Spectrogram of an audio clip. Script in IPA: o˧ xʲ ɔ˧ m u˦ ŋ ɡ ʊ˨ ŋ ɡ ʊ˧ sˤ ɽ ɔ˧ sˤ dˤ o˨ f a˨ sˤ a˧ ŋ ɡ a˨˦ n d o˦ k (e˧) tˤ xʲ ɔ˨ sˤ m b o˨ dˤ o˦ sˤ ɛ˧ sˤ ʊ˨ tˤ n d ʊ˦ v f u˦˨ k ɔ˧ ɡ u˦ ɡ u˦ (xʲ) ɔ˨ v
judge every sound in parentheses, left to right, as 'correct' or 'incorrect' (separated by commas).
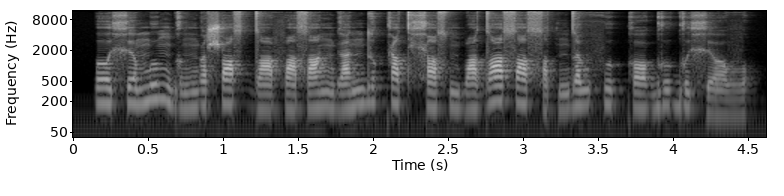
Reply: incorrect, correct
